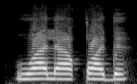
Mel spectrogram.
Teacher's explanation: کلمت وَلَقَدْ میں حرف الدال پہ جزم ہے، یہاں دال کا حکم ہے قلقلہ۔ قلقلہ کا معنی ہے حرف ساکن کو ہلانا، تو ہم حرف الدال کو ہلاتے ہوئے یہ کلمہ کو پڑھیں گے۔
